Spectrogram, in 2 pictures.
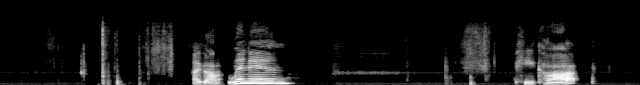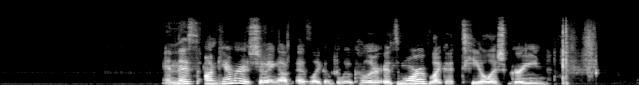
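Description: Small plastic cases tap and click as they are handled.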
